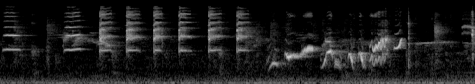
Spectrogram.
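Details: White-rumped shama singing a varied, many-voiced song used to excite other shamas and train them to sing: a run of sharp, evenly spaced clicking notes, then looping, warbled whistles sliding up and down, ending in short high chips.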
